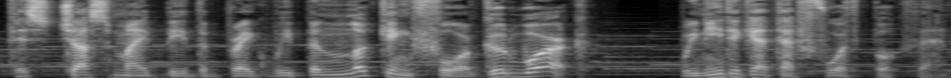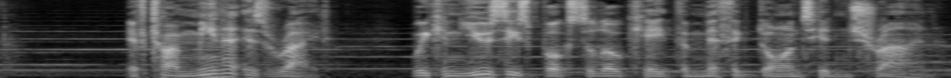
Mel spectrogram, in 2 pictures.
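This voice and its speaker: A seasoned undercover warrior in a fantasy game. His voice is very low and gruff, delivered with firm resolve over faint music. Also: animated, a little slow. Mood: determined. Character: gruff, resolute male imperial secret agent, seasoned warrior. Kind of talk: video game dialogue acting.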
